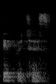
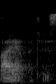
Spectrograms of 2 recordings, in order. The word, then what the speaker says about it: Iapetus: her Titans um Yarns iapetus I think I don't think it's impetus I'll show you how it's spelled i a p e t u s iapis that's how I say it so this is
